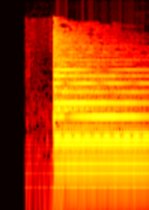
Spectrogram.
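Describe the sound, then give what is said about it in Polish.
A large bell in Folbuszowa in Podkarpacie, Poland, struck once symbolically for unborn children; its deep, rich tones sustain and slowly fade, with a faint bit of low noise just before the strike. “W Folbuszowej na Podkarpaciu symbolicznie zabito dziś w dzwon głosu nienarodzonych dzieci.”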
